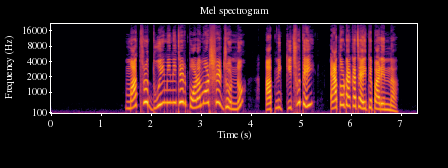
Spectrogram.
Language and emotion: Bengali, angry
